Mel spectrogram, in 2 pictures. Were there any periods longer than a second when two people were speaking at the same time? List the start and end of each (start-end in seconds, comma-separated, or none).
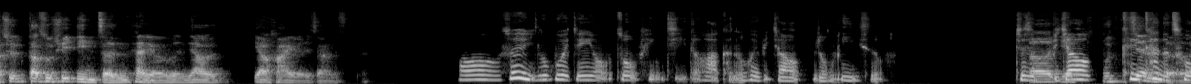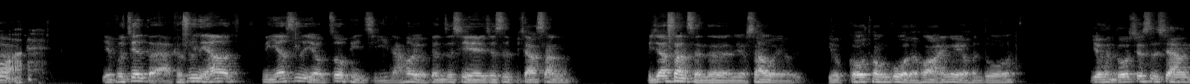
10.3-12.3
